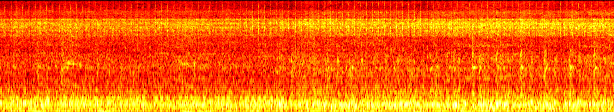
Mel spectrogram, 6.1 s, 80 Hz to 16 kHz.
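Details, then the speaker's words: BMW R1150RT (R22) with the engine running, after a braided brake hose upgrade and bleeding: applying the brake brings a fast, even buzzing whirr from the servo pump over a steady idle, no knocks or stutter. Plenty of brake pressure; normal. "i'm going to apply the break just about here the pump working and the rear brake not sure if you can hear that i've got plenty of brake pressure now"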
